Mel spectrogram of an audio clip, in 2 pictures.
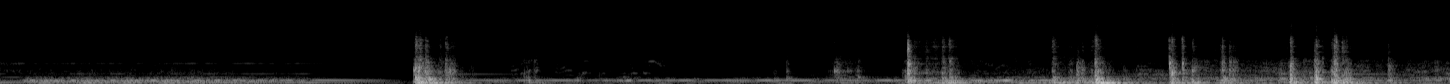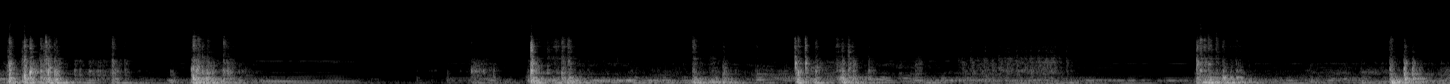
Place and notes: Recorded with a pair of JrF contact mics into a Marantz PMD661
CO, USA, 29 December 2016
